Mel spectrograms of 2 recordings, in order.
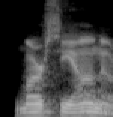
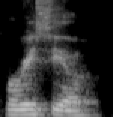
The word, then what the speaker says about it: Mauricio: they have highly talented talented players even um Marciano right that's how you say it did I get that right Mauricio Mauricio sorry um Mauricio he's um you know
